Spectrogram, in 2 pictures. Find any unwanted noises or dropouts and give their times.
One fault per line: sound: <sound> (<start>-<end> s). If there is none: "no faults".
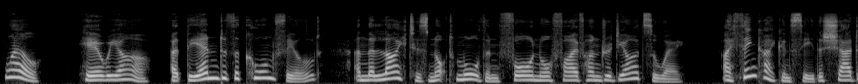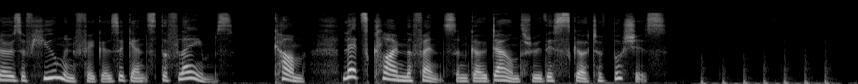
sound: thud (15.5-17.0 s)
